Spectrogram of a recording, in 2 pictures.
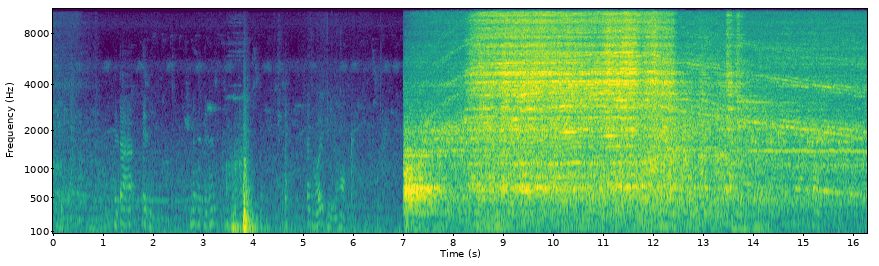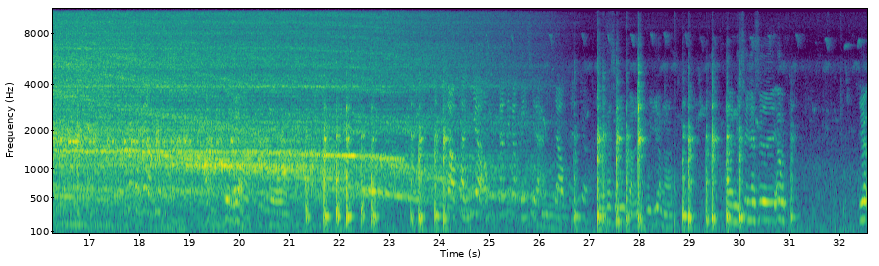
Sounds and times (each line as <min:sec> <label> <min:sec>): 0:07.0 Saw Bamboo 0:26.3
